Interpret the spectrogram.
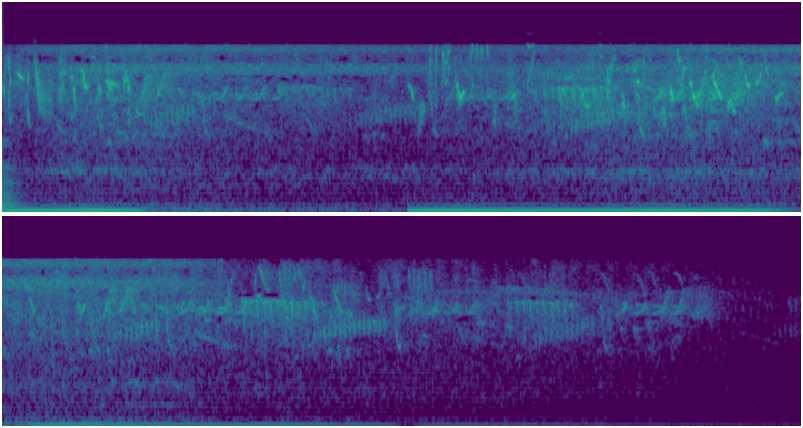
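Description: Faint chorus of many small birds chirping in quick, overlapping high calls, busiest a few seconds in and fading out near the end.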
